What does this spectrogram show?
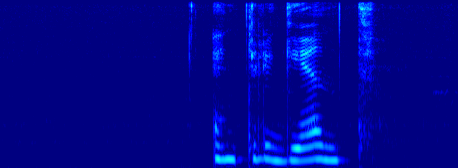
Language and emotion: Russian, neutral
